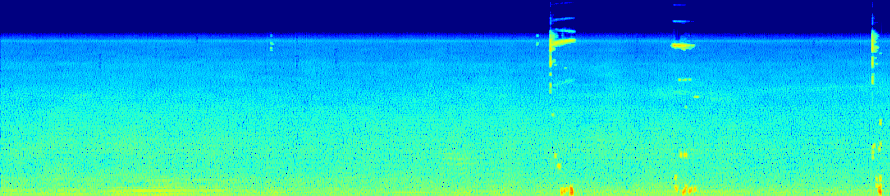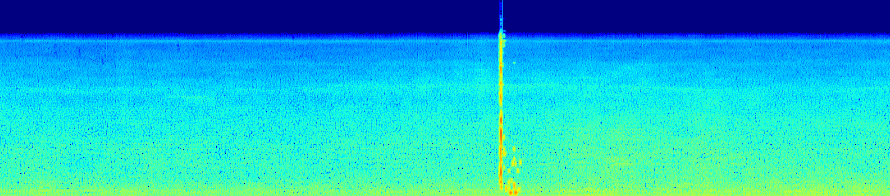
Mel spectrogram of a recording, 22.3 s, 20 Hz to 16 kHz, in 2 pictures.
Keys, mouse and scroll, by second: 3.3 click, 3.7-6.6 shift+middle drag, 6.6 click, 10.6 click, 11.7 middle click, 12.6-13.3 scroll down 1, 14.7-15.1 scroll up 1, 16.2-18.9 middle drag, 18.9 shift+scroll down 1, 19.0-22.2 shift+middle drag.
